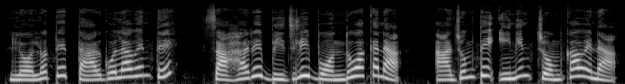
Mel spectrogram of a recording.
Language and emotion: Santali, surprised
